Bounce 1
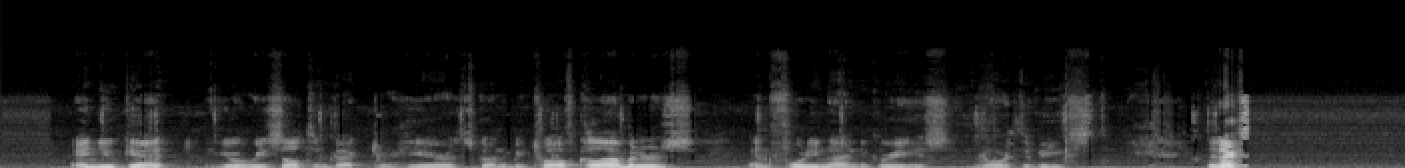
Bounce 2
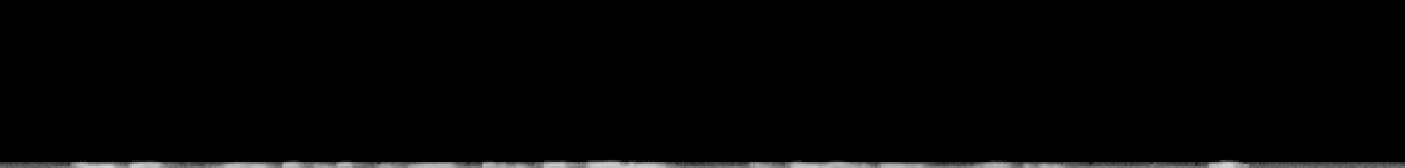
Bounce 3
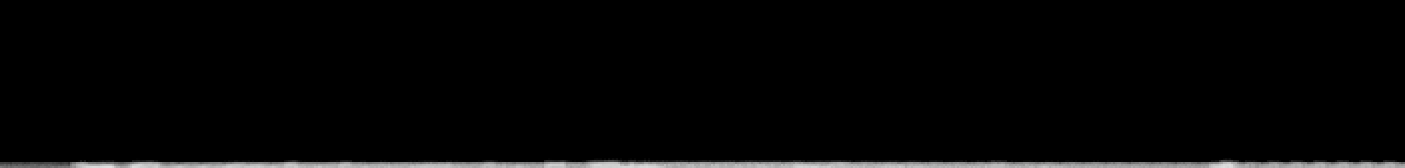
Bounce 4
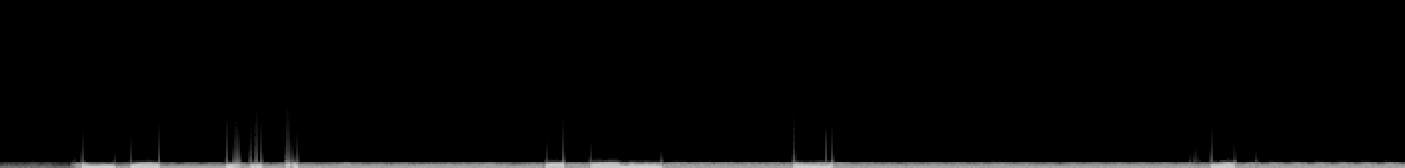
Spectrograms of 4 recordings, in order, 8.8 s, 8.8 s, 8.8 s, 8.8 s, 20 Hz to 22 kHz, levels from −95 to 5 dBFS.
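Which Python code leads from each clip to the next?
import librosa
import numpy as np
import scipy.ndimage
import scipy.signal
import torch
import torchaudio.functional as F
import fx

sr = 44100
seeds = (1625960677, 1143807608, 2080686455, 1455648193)

y1 = scipy.signal.sosfilt(scipy.signal.cheby1(10, 1.0, 720.0, 'lowpass', fs=sr, output='sos'), x)
y1 = y1 * librosa.db_to_amplitude(1.0)
y2 = fx.peak_eq(y1, sr, hz=150.0, db=7.5, octaves=2.4)
y2 = fx.echo_swell(y2, sr, ms=145, loudest=5, wet_db=-15.5)
y3 = fx.peak_eq(y2, sr, hz=120.0, db=9.0, octaves=1.1)
y3 = fx.level_steps(y3, sr, step_db=16)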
